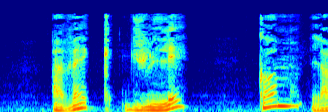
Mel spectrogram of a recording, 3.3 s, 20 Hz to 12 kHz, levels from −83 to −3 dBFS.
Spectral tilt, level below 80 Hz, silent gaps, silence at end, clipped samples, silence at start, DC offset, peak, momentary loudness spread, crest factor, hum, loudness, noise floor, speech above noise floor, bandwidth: -6 dB/octave; -40 dBFS; none; 0 s; under 0.1%; 0.5 s; under 0.1%; -8 dBFS; 8 LU; 16 dB; none; -23 LUFS; -54 dBFS; 32 dB; 8 kHz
